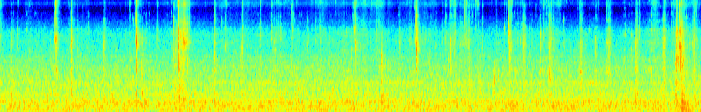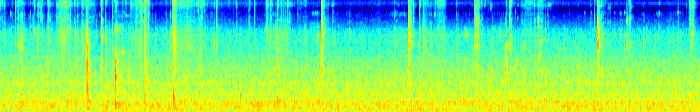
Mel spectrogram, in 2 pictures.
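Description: Close-up eating sounds: chewing and wet mouth clicks, with the squish of fingers working rice and chicken adobo, as irregular sharp clicks over a steady background hum. One click is louder about halfway through.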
